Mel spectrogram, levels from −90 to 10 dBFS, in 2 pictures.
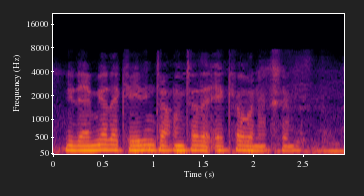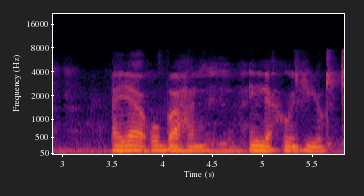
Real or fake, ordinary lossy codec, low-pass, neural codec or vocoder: fake; AAC, 24 kbps; 19.8 kHz; autoencoder, 48 kHz, 32 numbers a frame, DAC-VAE, trained on Japanese speech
